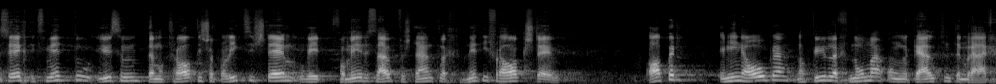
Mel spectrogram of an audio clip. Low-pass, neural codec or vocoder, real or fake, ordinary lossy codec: 14.4 kHz; codec, 44.1 kHz, 2.6 kbps, SNAC; fake; none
